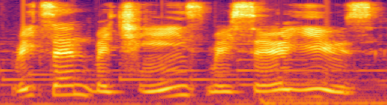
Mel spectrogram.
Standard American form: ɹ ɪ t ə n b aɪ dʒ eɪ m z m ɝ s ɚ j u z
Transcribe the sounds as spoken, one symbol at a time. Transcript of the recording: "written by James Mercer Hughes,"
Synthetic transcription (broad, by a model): ɹ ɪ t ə n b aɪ tʃ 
